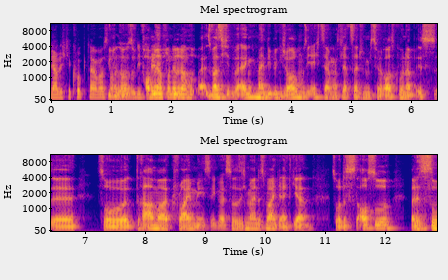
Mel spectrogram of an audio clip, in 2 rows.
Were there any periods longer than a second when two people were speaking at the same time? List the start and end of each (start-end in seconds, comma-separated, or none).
0.9-2.4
